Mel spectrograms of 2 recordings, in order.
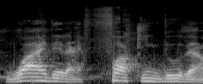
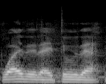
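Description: First: Slower, with FUCKING punched and drawn out; regretful question leaning heavily on FUCKING; exasperated stress. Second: Said in the usual way. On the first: Real, not acted. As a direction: hit FUCKING hard in frustrated regret. Repeats the question with added emphasis.

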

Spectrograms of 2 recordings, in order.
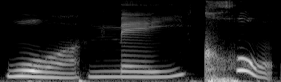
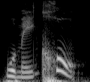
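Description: First: Very slow, held tones; slow model reading. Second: Said in the usual way. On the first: Shown as a demonstration. Teacher repeating a refusal for learners, very slowly. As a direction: say each syllable long.

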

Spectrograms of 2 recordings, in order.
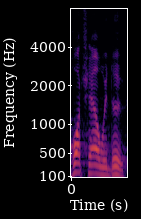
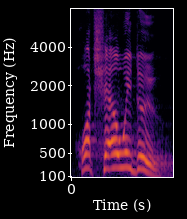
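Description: First: Said in the usual way. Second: Slow, loud and high, begging for an answer; pleading cry. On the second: Retold or imitated. The Pentecost crowd cries out to Peter, loud and pleading.

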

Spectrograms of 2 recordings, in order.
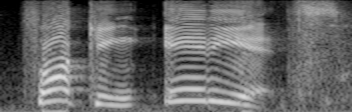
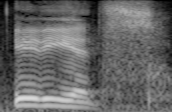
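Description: First: Slow, dragged out and higher; disgusted drawn-out curse. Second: Said in the usual way. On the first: Real, not acted. Streamer cursing his own team, slow and disgusted. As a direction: stretch each word in real contempt. Teammates failing in match.

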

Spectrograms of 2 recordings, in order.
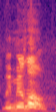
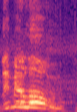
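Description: First: Loud "leave me alone"; acted protest. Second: High, loud outburst; acted frantic yell. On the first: Man hiding under covers acting out his fear, loud protest. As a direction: push them away with a raised voice. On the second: Man hiding under covers acting out panic, high frantic yell. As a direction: shriek it to drive them off. Same cry, escalated.

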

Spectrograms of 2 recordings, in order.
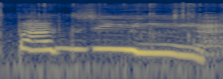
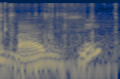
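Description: First: High, loud delighted call of the name; excited greeting. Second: Said in the usual way. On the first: Real, not acted. Feeding birds, greeting Bugsy on arrival, high excited call. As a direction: call out to the bird, thrilled it's back. Greets a returning favourite bird.

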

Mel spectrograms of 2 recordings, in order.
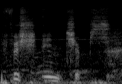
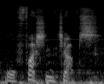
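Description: First: Slow New Zealand "Fish and chips", vowels flattened toward "fush and chups"; Kiwi accent. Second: "fish and chips" said "fush and chups", short central vowels; "fish and chips" with the i turned to a schwa-like u; Kiwi pronunciation. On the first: Local teaching visitor the Kiwi way, in a New Zealand accent. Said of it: "I'm going to say this with a Kiwi accent". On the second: Local showing how Kiwis say it, "fush and chups". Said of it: "as we say". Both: Shown as a demonstration.

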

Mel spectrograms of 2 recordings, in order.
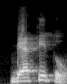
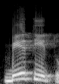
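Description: First: ব্যতীত said "byatito"; common mispronunciation. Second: ব্যতীত said "betito"; correct e sound. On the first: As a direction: open a vowel in first syllable of ব্যতীত. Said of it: "ব্যতীত হবে না". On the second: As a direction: close e vowel starting ব্যতীত. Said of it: "উচ্চারণ হবে". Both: Shown as a demonstration.

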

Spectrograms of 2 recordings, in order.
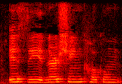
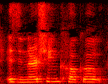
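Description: The two takes are said the same way.

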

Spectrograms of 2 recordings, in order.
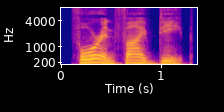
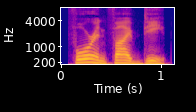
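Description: First: A slow, amazed echo; amazed question. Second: Said in the usual way. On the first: A narrator's reading. Wife echoing the photographer, slowly amazed. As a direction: repeat it slowly in disbelief. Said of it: "Missus Jacobs was amazed".

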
